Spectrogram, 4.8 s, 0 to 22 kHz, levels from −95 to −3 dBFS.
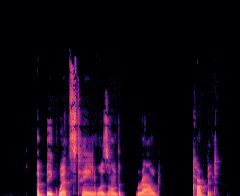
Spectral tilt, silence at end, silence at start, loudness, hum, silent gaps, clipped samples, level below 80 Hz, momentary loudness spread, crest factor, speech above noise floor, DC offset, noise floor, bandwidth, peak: -4.5 dB/octave; 0.5 s; 0.75 s; -24 LUFS; none; none; under 0.1%; -62 dBFS; 13 LU; 22 dB; over 67 dB; under 0.1%; under -90 dBFS; 16 kHz; -4 dBFS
